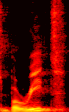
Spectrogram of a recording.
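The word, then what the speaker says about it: ברית: new covenant and the hebrew word covenant is barret and it's made up of three syllables if you will bar e and tav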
